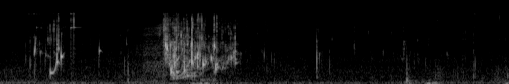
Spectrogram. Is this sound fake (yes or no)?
no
